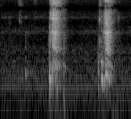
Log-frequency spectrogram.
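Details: Sneezing immediately after getting out of a bath: two short explosive sneezes about a second apart in a quiet room.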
